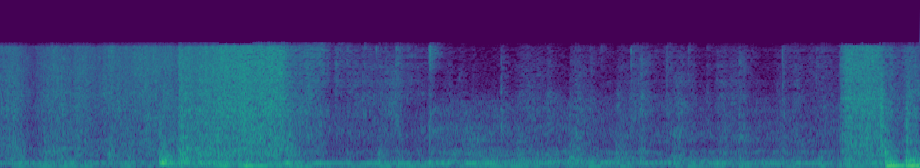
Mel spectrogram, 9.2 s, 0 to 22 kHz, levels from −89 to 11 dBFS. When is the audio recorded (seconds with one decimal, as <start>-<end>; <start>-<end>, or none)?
0.0-3.0; 4.6-6.1; 8.0-9.2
